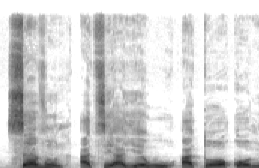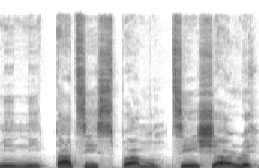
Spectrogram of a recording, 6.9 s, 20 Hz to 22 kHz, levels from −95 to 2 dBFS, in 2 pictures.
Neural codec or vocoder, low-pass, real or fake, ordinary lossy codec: none; none; real; none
